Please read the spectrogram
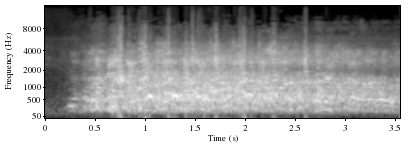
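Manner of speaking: very loud high roar of laughter. Real, not acted. Laughing very loudly after the brain damage punchline. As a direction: explode laughing.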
